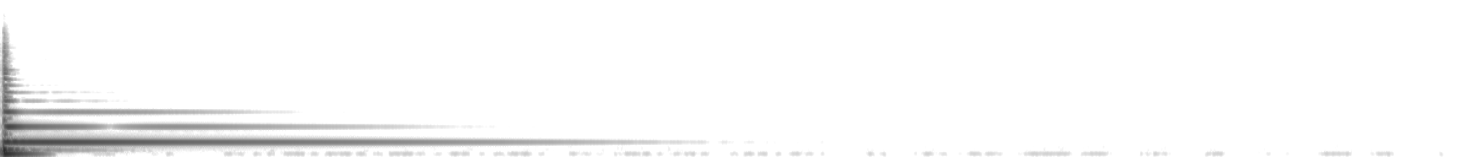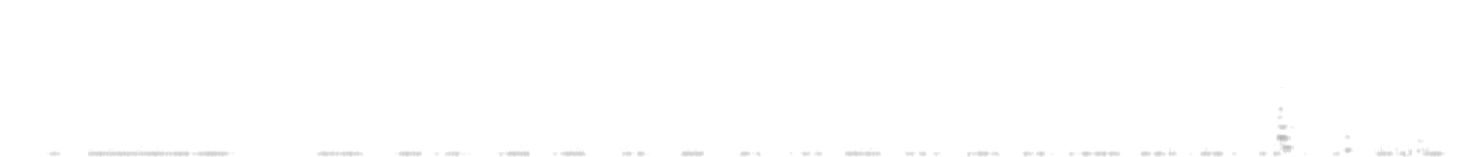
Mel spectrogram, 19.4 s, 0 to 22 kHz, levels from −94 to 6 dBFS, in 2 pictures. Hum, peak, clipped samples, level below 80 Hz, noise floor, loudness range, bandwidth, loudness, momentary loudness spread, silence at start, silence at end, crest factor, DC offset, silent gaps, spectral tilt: none; -4 dBFS; under 0.1%; -58 dBFS; under -90 dBFS; 23 LU; 5.4 kHz; -30 LUFS; 23 LU; 0 s; 16.85 s; 34 dB; under 0.1%; none; -7 dB/octave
